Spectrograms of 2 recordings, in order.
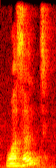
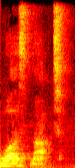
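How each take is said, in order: First: The words are contracted into one syllable pair. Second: The two words are said separately in full. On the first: "If contraction, we're going to say wasn't" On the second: "If no contraction, was not"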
